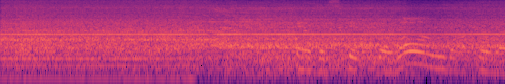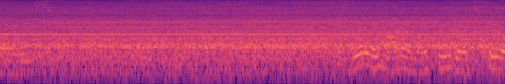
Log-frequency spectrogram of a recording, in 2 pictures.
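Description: Handheld hair dryer blowing hot air steadily onto a vinyl action-figure head to soften it, with a thin steady whine over the rush of air. A low hum under it drops out about two seconds in, and a few short wavering tones come and go.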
